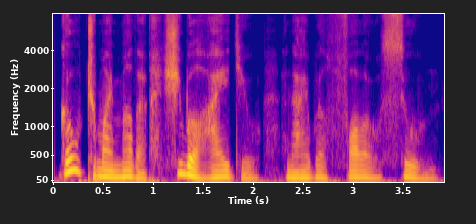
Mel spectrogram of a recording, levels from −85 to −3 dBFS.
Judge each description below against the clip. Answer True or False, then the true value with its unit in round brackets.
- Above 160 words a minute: True (200 wpm)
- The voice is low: True (110 Hz)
